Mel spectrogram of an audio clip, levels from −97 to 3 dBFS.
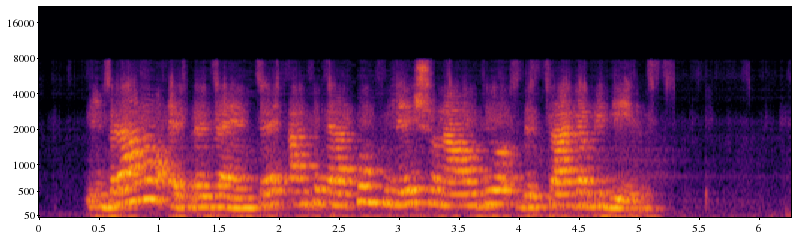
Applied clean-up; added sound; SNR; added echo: neural separator model SepFormer DNS4.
